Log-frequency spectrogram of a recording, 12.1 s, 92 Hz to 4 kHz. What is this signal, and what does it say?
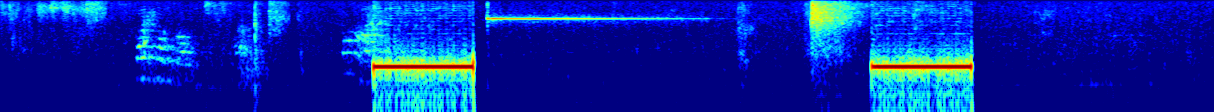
Ringback tone (Europe, 425 Hz), with speech.
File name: out- -2026- - - .15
